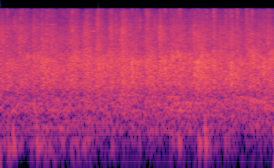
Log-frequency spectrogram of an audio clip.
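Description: A launch-ceremony audience at an awards event applauds steadily in a dense, even wash of many hands clapping, moderately distant and sustained throughout.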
